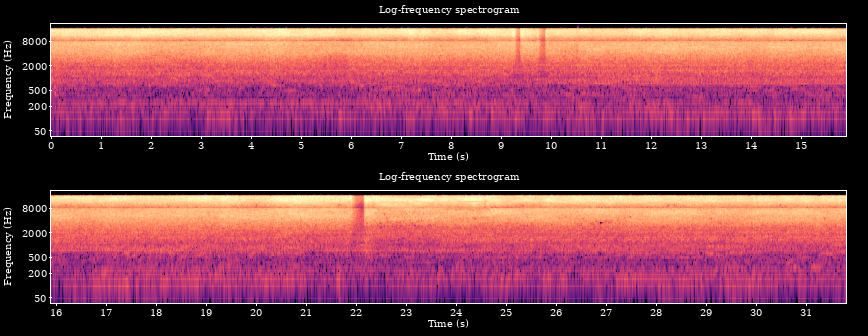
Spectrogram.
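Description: Compressed-air paint spray gun with a gravity-feed cup, hissing steadily as it sprays paint onto a car body. The hiss breaks off very briefly, twice around ten seconds in and once at about twenty-two seconds, as the trigger is let go.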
